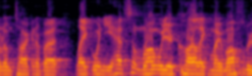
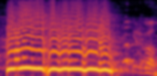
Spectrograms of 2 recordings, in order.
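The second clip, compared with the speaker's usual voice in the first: slow, high, loud drawl; 13 semitones higher, 7 dB louder, much slower than usual. Acted. Comic build-up.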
